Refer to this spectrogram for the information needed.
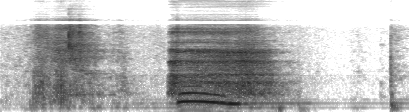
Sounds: Sigh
